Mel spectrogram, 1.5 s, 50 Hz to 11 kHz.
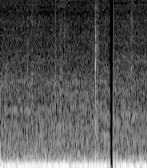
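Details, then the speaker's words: Dodge 3.9 V6 truck, 209,000 miles, 3-speed, at idle after fixing a spark arcing at cylinder one plug: steady, even low rumble with no misfire, firing on all cylinders. "what's going on guys welcome back to the channel I just wanted to give y'all the good news y'all hear that we've got no misfire guys"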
